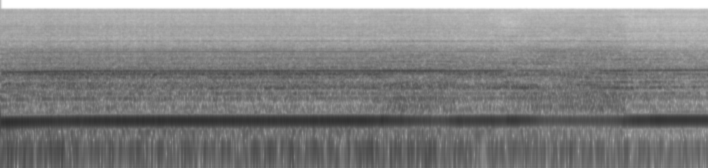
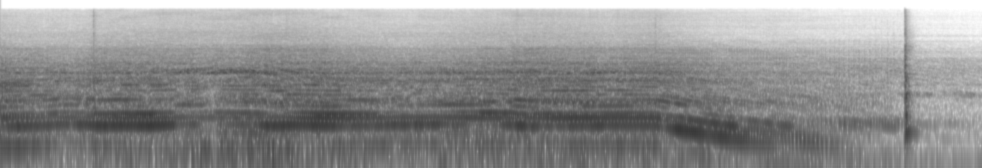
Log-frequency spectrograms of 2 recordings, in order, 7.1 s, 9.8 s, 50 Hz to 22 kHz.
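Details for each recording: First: Old, faded Electrolux 502 vacuum bought as a donor machine, which the seller said worked, run for the first time: loud steady drone with a hard fixed-pitch hum and coarse rushing air, not how it should sound; owner suspects a motor swap is needed. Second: Electrolux 502 Super vacuum running after cleaning up, compared with a damaged Electrolux 502: clean, steady motor hum at even pitch, winding down smoothly when switched off; it sounds a lot better.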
